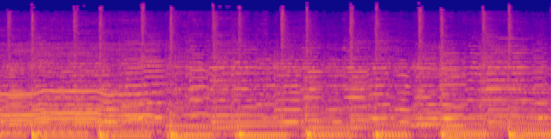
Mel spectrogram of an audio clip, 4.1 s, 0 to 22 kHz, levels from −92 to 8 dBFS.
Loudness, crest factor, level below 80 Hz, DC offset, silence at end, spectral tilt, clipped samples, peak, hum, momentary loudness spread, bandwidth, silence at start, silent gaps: -20 LUFS; 16 dB; -28 dBFS; under 0.1%; 0 s; -5.5 dB/octave; under 0.1%; -4 dBFS; none; 3 LU; over 20 kHz; 0 s; none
